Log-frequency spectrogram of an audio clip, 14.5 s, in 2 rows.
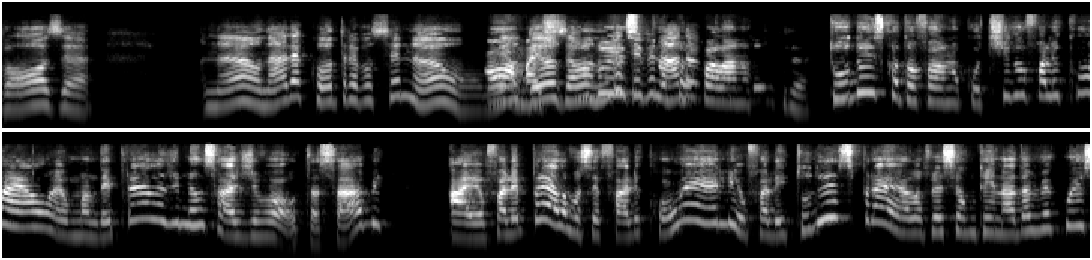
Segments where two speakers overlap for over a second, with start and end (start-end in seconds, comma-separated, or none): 3.2-5.0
